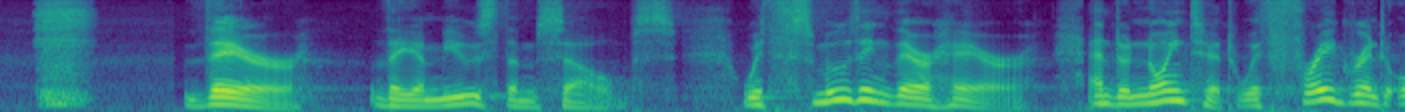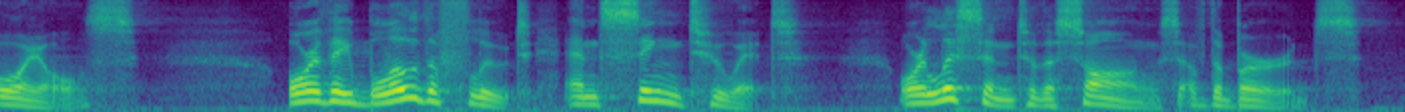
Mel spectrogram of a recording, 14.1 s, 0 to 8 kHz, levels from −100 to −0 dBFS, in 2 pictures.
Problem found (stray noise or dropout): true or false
true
